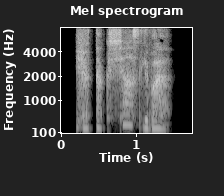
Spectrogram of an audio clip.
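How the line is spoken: Whisper. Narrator (Russian): прошептала леди Дарвана

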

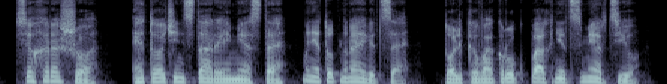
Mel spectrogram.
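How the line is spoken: Quiet, almost childlike voice. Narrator (Russian): тихим, почти детским голосом ответила дриада

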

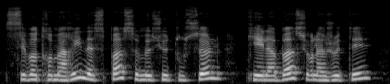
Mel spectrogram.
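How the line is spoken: Plain. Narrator (French): demanda Hector

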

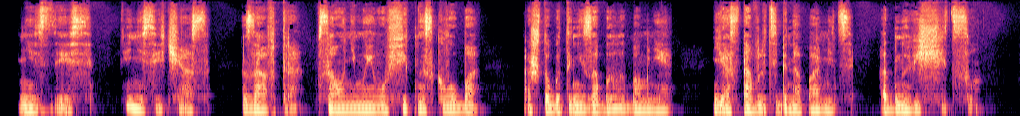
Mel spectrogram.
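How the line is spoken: Girl whispering. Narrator (Russian): девушка шепнула

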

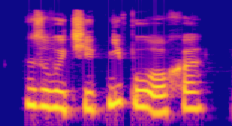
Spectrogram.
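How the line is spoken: Laughing. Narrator (Russian): рассмеялась Мэй

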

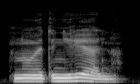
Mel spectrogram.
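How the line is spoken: Grumbling mutter. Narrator (Russian): пробурчал Игорь

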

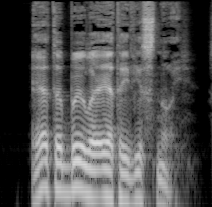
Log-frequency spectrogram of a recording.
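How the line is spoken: Calm demon voice. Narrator (Russian): спокойно произнес демон

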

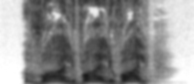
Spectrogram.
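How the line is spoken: Irritated exclamation. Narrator (Russian): с раздражением воскликнула Марьяна

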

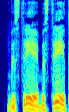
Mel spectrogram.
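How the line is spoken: Hurried urging. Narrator (Russian): торопил его Пеклеванный

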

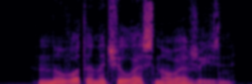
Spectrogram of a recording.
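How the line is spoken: Gloomy sigh. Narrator (Russian): уныло вздохнула Илли

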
